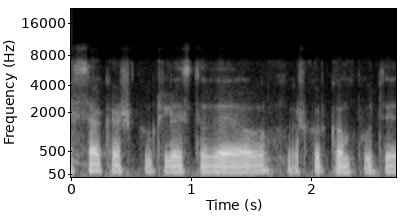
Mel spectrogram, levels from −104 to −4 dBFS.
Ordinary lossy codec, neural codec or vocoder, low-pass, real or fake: Opus, 16 kbps; none; 7.2 kHz; real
